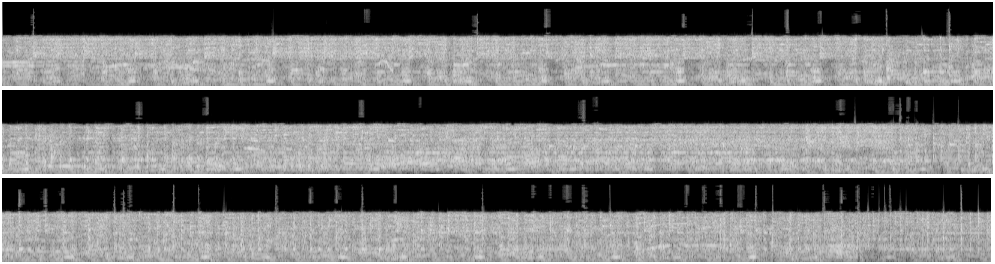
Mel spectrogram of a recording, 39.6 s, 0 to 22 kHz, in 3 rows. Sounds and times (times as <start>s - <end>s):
House music: 0.0s - 39.6s.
